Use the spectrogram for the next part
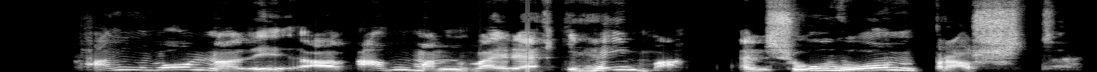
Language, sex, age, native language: Icelandic, male, 40-49, Icelandic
